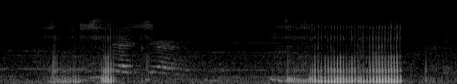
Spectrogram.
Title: Sleeping Snoring Dog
